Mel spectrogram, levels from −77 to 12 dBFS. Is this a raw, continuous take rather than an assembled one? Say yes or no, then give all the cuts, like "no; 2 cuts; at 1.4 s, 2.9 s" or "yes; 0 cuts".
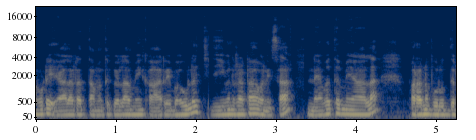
no; 2 cuts; at 2.1 s, 3.3 s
